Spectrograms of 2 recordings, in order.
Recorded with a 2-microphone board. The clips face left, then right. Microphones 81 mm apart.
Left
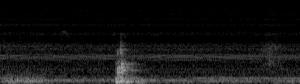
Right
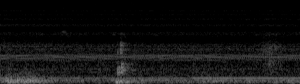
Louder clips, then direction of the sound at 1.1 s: Left 13 dB; 55° left (ahead or behind).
